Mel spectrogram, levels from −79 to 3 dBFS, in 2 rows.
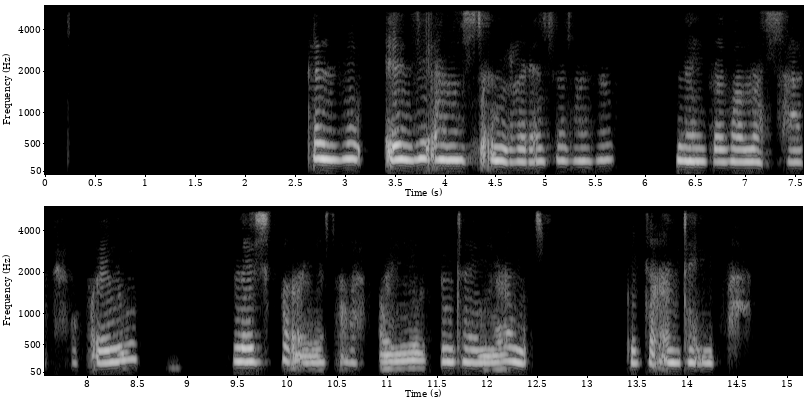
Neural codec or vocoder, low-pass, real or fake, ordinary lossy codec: codec, 16 kHz, 2 kbps, FreqCodec, smaller model; 5.4 kHz; fake; AAC, 24 kbps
